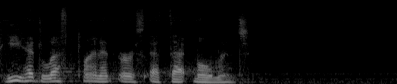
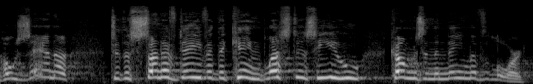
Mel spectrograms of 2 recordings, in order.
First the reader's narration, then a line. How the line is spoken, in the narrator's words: crowds shouting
